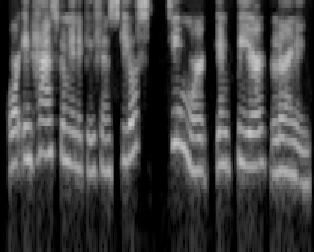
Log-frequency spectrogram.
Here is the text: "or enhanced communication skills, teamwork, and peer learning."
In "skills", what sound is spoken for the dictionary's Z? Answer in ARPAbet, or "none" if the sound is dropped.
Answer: S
